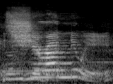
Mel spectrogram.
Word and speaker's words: Shiranui: you're gonna have to tell me how to pronounce it. Shiranui.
